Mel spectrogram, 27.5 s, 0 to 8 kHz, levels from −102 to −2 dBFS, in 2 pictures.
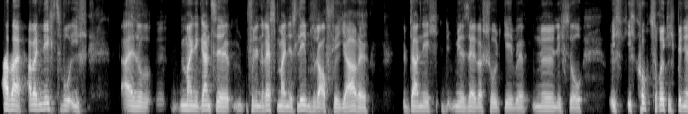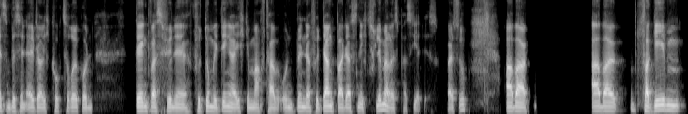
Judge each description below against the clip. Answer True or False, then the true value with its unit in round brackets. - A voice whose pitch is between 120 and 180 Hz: False (110 Hz)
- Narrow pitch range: False (3.3 semitones)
